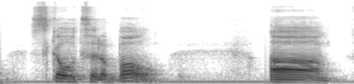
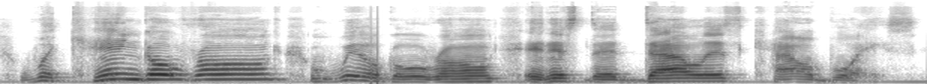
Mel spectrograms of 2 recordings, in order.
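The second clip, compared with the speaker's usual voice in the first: Stephen A. Smith impression; much slower than usual. Streamer imitating a pundit mocking the Cowboys, very slow. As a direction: stretch every word like a TV pundit. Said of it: "he's gonna talk about the Cowboys like this".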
